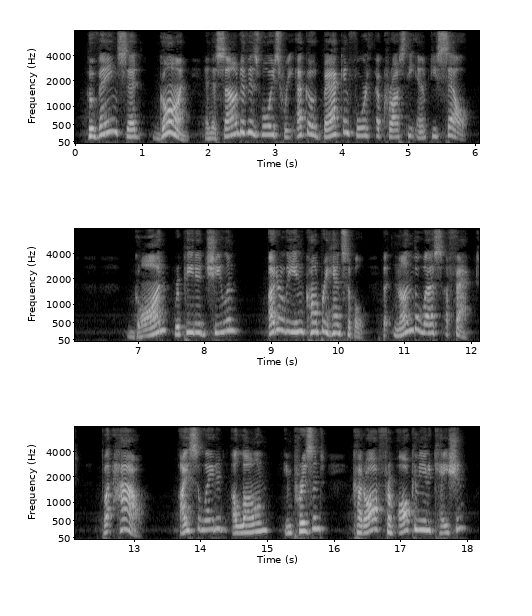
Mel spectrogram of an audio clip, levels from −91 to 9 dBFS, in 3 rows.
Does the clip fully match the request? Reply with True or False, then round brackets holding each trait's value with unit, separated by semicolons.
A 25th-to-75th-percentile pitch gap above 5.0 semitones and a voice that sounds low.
False (5.4 semitones; 230 Hz)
